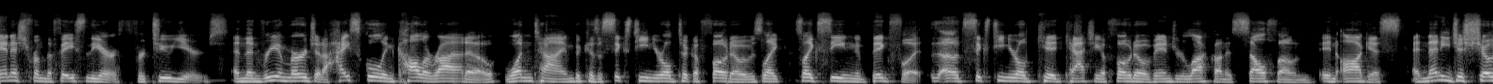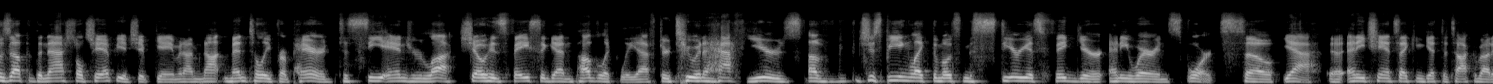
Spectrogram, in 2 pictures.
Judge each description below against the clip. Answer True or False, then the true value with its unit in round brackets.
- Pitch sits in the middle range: True (145 Hz)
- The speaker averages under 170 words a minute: False (205 wpm)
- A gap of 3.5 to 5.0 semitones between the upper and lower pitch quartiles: False (2.9 semitones)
